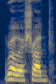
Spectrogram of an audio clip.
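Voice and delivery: ordinary delivery

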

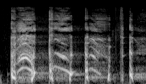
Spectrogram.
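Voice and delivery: harsh hacking coughs after a cackle; hacking cough fit. A narrator's reading. Brady coughs hard after laughing at the warlock, hacking. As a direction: cough it out, choking on smoke. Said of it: "It degenerates into a hacking fit".

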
